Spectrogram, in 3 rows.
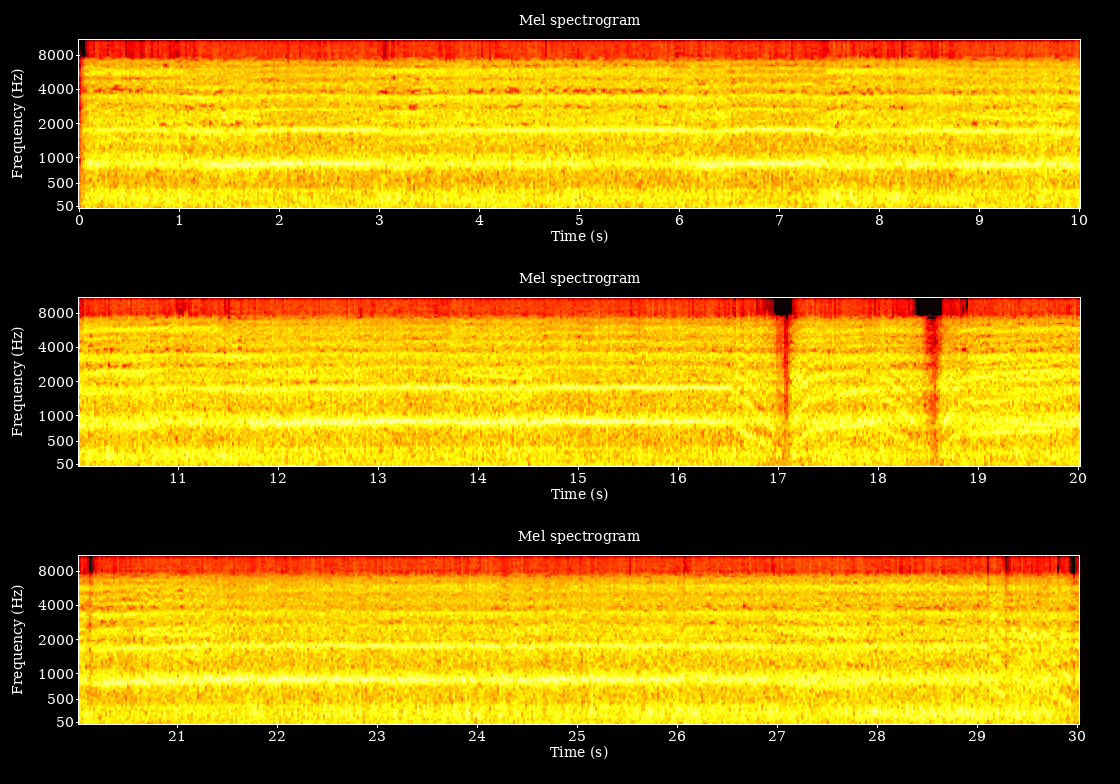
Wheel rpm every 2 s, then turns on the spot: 230, 230, 230, 230, 220, 220, 220, 220, 160, 130, 210, 230, 230, 230, 190.
none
